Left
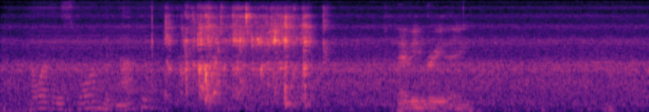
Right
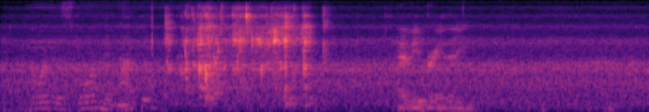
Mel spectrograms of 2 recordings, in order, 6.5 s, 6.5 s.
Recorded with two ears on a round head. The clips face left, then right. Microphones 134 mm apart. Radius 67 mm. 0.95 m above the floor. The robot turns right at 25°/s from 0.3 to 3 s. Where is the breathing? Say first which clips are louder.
Even; 15° left (ahead or behind), 1.5 m.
